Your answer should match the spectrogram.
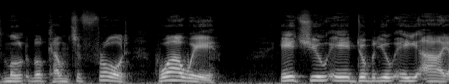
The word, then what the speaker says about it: Huawei: counts of fraud huawei h-u-a-w-e-i i think it's pronounced huawei but that's the way i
